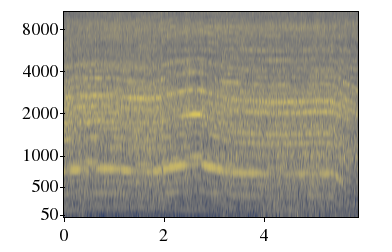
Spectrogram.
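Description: GAZ Volga 31105 engine running hard at high, slowly wavering revs as the rear-wheel-drive car ploughs through knee-deep snow, pushing snow ahead of its front wheels; the engine note eases off near the end.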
